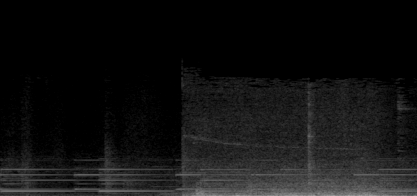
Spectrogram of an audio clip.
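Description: Tokyo Metro Yurakucho Line station departure melody: a chime tune of steady bell-like notes changing about once a second. A low rumble swells in under it from about two seconds in.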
